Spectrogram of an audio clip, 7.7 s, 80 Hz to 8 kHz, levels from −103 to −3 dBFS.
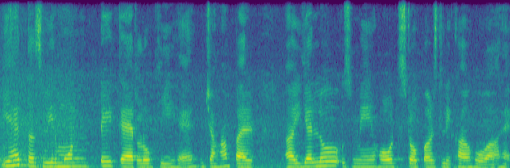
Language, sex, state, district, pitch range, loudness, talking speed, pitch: Hindi, female, Haryana, Charkhi Dadri, 160-185 Hz, -18 LUFS, 125 wpm, 170 Hz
